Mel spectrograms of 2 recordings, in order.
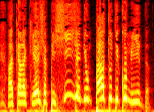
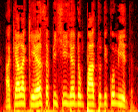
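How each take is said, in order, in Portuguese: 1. Foi dito em um tom sofrido e emotivo. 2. Foi dito em um tom neutro, sem emoção. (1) "Outra coisa é você dizer: meu Deus, ai" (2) "Uma coisa é você dizer assim"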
